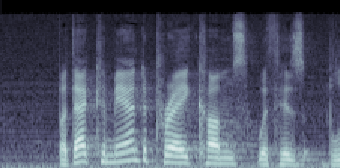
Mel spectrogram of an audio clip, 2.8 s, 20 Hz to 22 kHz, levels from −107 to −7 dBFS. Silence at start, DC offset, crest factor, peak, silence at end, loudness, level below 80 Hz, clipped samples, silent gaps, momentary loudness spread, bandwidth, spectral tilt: 0.15 s; under 0.1%; 18 dB; -8 dBFS; 0 s; -25 LUFS; -48 dBFS; under 0.1%; none; 7 LU; 15.5 kHz; -5.5 dB/octave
